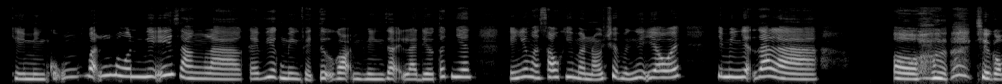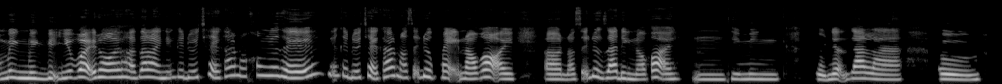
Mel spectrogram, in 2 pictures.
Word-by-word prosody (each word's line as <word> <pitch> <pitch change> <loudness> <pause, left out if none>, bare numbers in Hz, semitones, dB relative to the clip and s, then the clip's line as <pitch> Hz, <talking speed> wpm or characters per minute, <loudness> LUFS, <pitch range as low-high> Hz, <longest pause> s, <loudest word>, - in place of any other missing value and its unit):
thì 250 -1 0
mình 245 -1 +1
cũng 345 +8 -8
vẫn 400 +2 +2 0.2
luôn 365 -2 +2
nghĩ 370 +5 +1
rằng 280 -5 +1
là 240 -2 -1
cái 260 0 -4
việc 335 0 0
mình 265 -3 +1
phải 220 -4 -5
tự 285 - -2
gọi 265 -1 +3
mình 245 -1 -1
dậy 260 -1 -2
là 235 0 -1
điều 245 +1 0
tất 360 +6 -5
nhiên. 345 -1 +2 0.4
Thế 275 - -2
nhưng 355 +3 +1
mà 310 - +1
sau 330 0 +3
khi 345 0 -1
mà 275 -4 +1
nói 235 0 -1
chuyện 330 -2 -2
với 255 -2 -2
người 305 +2 -1
yêu 320 +1 +1
ấy, 355 +5 +2 0.4
thì 370 - -1
mình 345 -1 +5
nhận 340 - +1
ra 370 - +6
là, 245 -5 +3 0.7
ờ, 260 -3 +6 0.6
chỉ 295 -4 +3
có 240 -2 +2
mình 290 +2 +2
mình 275 -3 +3
bị 285 - 0
như 305 +2 -1
vậy 320 -2 +4
thôi. 335 0 +2
Hóa 305 -4 -1
ra 340 +1 +1
là 330 -2 +2
những 295 +2 -3
cái 340 -2 -5
đứa 310 - -4
trẻ 300 - -2
khác 405 +2 -3
nó 380 - -5
không 425 +2 -5
như 410 -1 -1
thế, 305 +3 +3 0.2
những 425 -3 -8
cái 375 - -5
đứa 310 0 -3
trẻ 260 - 0
khác 375 +5 -1
nó 310 -2 -4
sẽ - - -9
được 350 -4 -1
mẹ 305 -5 -3
nó 260 0 0
gọi, 250 -7 +2 0.3
ờ, 240 0 -1
nó 230 +1 -5
sẽ - - -8
được 355 -4 -1
gia 300 +1 +3
đình 275 -4 -1
nó 235 0 -4
gọi. 255 -7 +1
Ừm, 230 -2 -5
thì 240 0 -5
mình, 235 -1 -3 0.4
kiểu, 225 -2 0
nhận 240 +2 -1
ra 280 0 +4
là 230 -4 -2 0.4
ừ. 230 -1 0
285 Hz, 255 wpm, -24 LUFS, 245-335 Hz, 0.7 s, ra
